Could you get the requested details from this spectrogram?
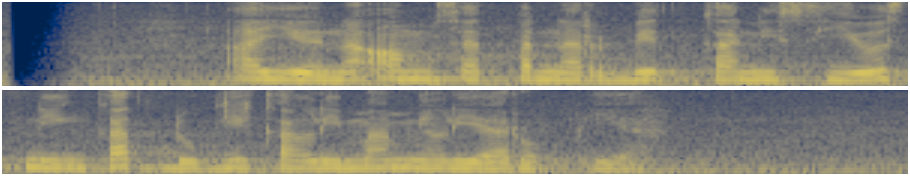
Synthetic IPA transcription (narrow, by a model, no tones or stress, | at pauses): ʔa̰jəna̰ʔɔmsɛt̪̚pənərbit̪̚kanisiusniŋkat̪̚duɡikalimamiliarupiah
